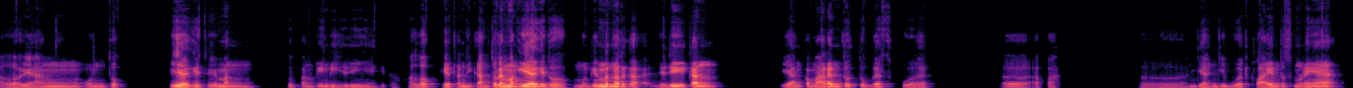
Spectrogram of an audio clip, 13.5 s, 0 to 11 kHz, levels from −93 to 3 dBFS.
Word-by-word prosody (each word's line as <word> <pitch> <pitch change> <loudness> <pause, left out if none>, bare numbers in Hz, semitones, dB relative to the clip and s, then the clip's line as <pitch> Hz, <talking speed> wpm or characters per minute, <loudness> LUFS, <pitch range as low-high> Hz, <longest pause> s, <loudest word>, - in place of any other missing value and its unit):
Kalau 85 - -11
yang 85 0 -8 0.4
untuk 85 0 -10 0.4
iya 125 -3 +8
gitu 115 +2 -7
emang 95 -3 -5 0.5
tumpang 85 0 -16
tindih 110 +1 -9
jadinya 90 0 -11
gitu. 95 +2 -33
Kalau - - -5
kegiatan - - -5
di - - -8
kantor 90 +4 -3
emang 120 +1 +7
iya 130 - +11
gitu. 90 -2 -3
Mungkin 105 +5 -3
bener, 125 -1 +8
Kak. - - -5 0.2
Jadi 115 - -2 0.2
kan 120 - +7 0.8
yang 95 -1 -6
kemarin 95 +5 0
tuh 130 - -4
tugas 90 -1 -6
buat, 90 0 -12 0.8
eee, 85 -1 -9
apa, - - -22 0.8
eee, 85 0 -20
janji 90 0 -9
buat 85 -1 -7
klien 85 +1 -3
itu - - -12
sebenarnya 125 +5 -3
90 Hz, 155 wpm, -21 LUFS, 85-110 Hz, 0.8 s, iya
